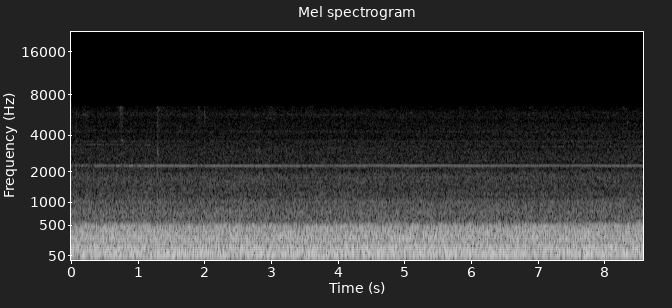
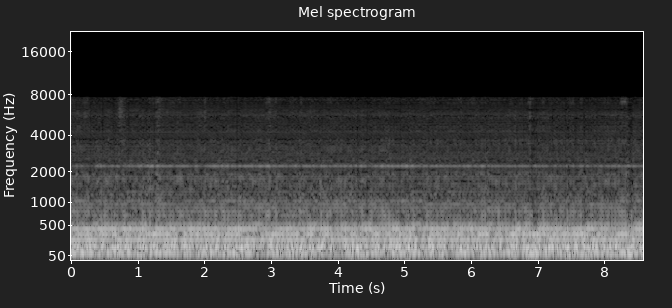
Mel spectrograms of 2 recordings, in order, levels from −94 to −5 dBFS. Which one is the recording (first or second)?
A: first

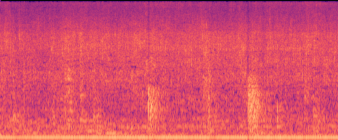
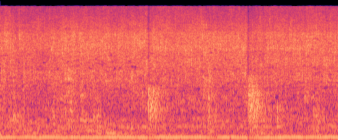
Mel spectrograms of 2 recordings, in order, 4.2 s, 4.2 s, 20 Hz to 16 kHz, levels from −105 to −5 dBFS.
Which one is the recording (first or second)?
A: first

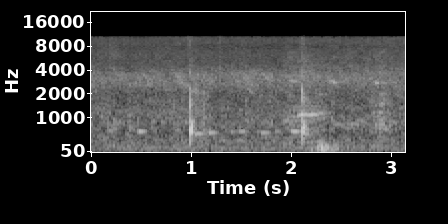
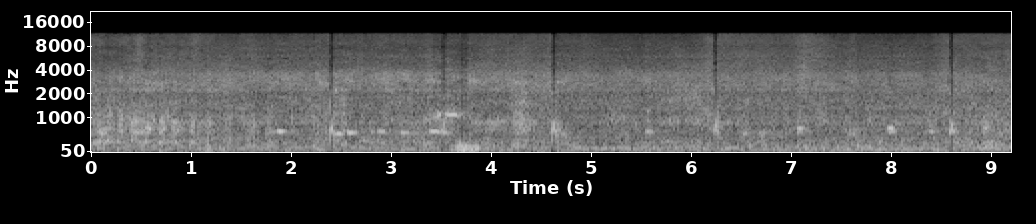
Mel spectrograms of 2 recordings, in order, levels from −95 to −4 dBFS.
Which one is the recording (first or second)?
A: first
